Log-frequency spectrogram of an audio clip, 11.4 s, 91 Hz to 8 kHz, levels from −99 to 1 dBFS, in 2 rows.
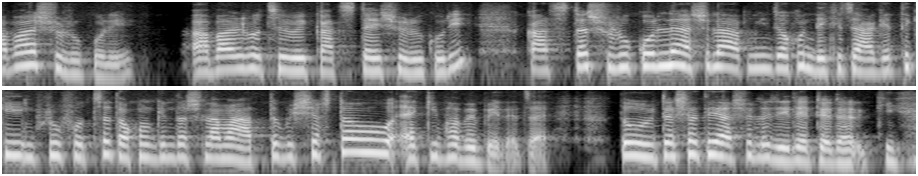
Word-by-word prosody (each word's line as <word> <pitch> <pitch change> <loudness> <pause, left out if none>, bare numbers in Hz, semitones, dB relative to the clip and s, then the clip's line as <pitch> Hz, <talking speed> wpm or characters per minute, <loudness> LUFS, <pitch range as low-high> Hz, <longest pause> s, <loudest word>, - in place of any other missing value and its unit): আবার 265 +6 +3
শুরু 185 -6 -4
করি। 145 -2 -6 0.5
আবার 215 +2 +3
হচ্ছে 225 -1 -2
ওই 205 - +3
কাজটাই 190 +1 -1
শুরু 190 -3 -1
করি। 210 +9 -1 0.5
কাজটা 210 +3 0
শুরু 245 +1 0
করলে 265 +2 +6
আসলে 260 +1 +1
আমি 235 +1 -5
যখন 230 +4 +1
দেখেছি 210 +2 -1
আগের 200 +2 -4
থেকে 250 +1 -2
improve 225 +2 -3
হচ্ছে 220 +4 -3
তখন 220 +1 0
কিন্তু 220 0 -4
আসলে 220 0 -2
আমার 205 -2 +3
আত্মবিশ্বাসটাও 250 +9 0 0.3
একইভাবে 210 -2 -1
বেড়ে - - -5
যায়। - - -5 0.4
তো - - +1
ওইটার 230 +1 +1
সাথেই 260 -1 +4
আসলে 220 0 -3
related 180 -2 +1
আরকি 165 +2 -6
220 Hz, 180 wpm, -15 LUFS, 200-245 Hz, 0.5 s, করলে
